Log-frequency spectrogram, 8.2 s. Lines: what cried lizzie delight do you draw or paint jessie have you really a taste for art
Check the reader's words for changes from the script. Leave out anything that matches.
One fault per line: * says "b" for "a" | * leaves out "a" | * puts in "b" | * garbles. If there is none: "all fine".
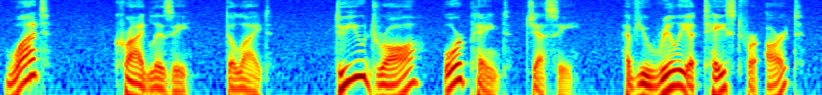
all fine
